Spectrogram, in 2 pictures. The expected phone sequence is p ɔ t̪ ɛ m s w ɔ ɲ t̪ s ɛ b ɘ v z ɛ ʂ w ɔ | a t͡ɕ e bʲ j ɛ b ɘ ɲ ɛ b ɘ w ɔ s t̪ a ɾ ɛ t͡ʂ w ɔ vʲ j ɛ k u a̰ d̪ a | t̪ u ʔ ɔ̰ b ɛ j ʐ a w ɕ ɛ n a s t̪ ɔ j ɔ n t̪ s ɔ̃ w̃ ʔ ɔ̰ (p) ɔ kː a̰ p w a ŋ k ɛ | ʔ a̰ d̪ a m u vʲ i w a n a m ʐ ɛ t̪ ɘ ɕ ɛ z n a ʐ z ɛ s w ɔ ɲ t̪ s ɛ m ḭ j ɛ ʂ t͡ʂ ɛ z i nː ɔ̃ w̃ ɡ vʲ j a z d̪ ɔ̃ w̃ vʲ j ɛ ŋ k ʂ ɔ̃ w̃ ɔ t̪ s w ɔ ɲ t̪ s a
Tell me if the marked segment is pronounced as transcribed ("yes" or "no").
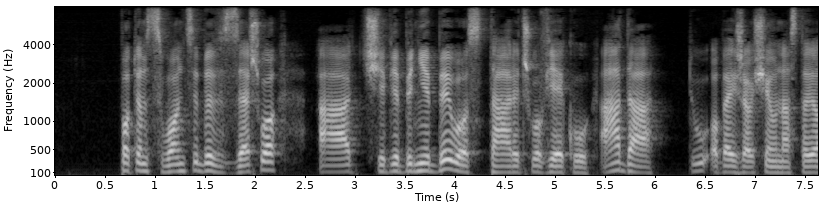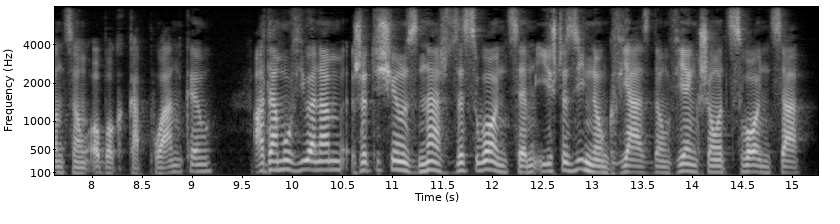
no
